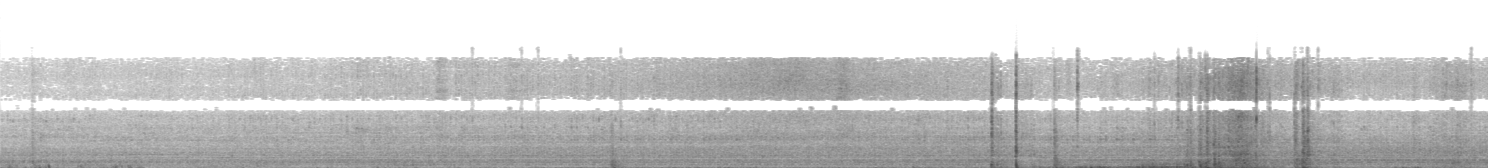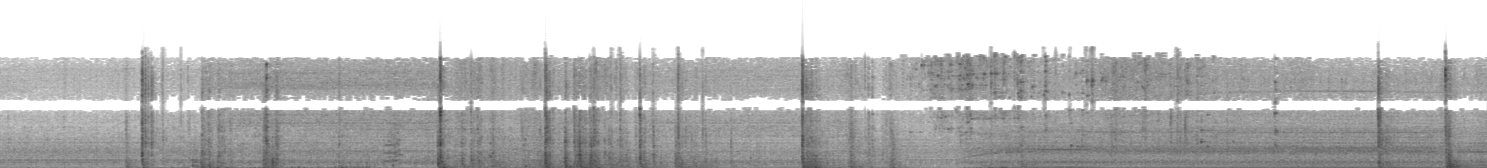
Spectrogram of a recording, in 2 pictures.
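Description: A rear-loader garbage truck's diesel engine idles while a trash cart is tipped into the hopper by hand, with bangs and thumps of the plastic cart and bags from about ten seconds in. Near the end the engine speeds up to a steady, higher drone as the Heil PowerTrak's hydraulic packer starts its cycle.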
